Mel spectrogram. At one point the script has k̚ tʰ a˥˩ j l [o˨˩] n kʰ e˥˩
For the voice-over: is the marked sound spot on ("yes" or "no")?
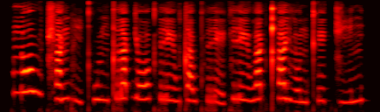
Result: no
